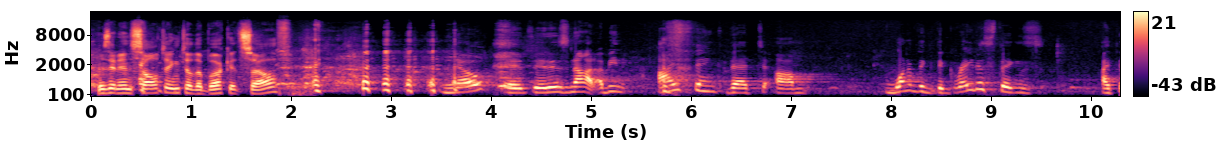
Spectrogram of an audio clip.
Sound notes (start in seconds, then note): 0.0 laughter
